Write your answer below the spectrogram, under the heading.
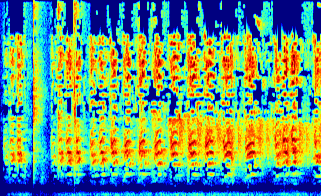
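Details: White-rumped shama song used as a lure to rouse a sluggish bird into answering: a fast, unbroken chattering run of scratchy high notes, pulsing about twice a second, with no pauses and no other sounds.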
